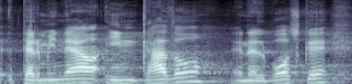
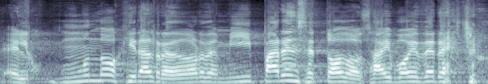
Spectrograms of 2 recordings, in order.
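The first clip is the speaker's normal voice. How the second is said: higher, louder mock of a brash teenager; cocky teen; 6 semitones higher, 5 dB louder than usual. Preacher mocking cocky teen drivers, higher and louder. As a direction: swagger it like a teen who owns the road. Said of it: "los jóvenes piensan que".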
